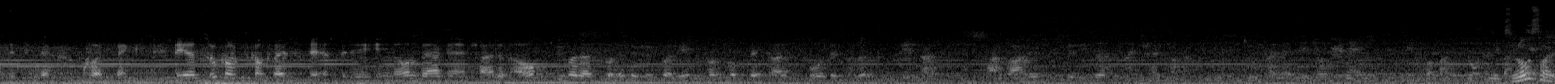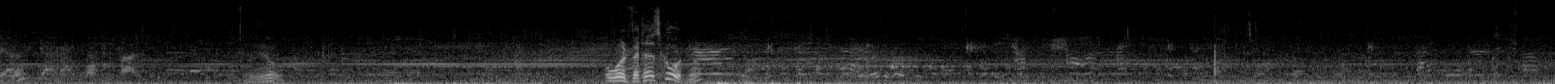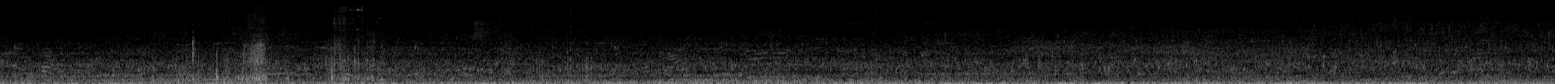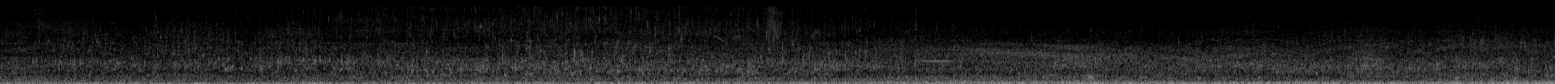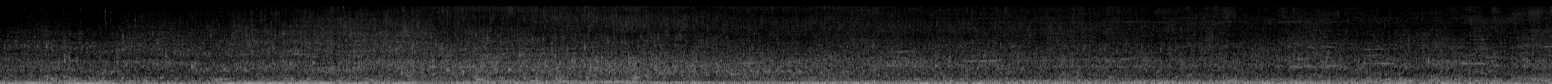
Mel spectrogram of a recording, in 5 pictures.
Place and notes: radio playing outside, cheap loudspeakers, may 31, 2008 - Project: "hasenbrot - a private sound diary"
